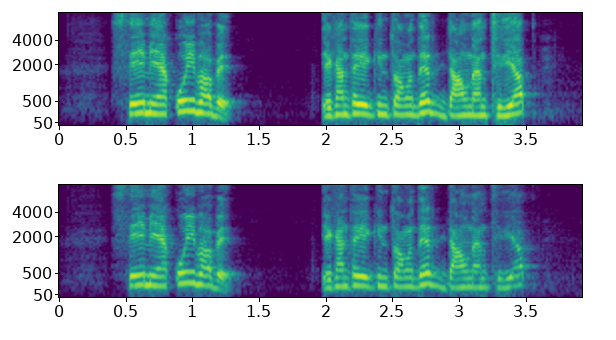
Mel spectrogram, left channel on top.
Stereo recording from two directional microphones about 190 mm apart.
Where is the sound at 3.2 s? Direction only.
55° left (ahead or behind).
